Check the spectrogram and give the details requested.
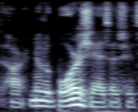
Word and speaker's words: Nuno Borges: Yeah, so he'd drawn against Nuno Borges, or Nuno Borges, I should say. That's how it's pronounced.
